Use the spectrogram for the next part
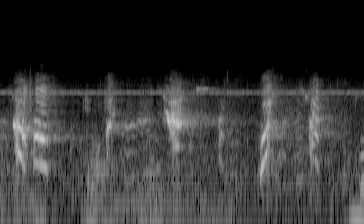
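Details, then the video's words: Baby monkey RainBoww crying to its mother for milk: a series of loud, wavering, harmonic squeals, each under a second, at irregular intervals of about one to two seconds. A steady high tone runs throughout. "Baby Monkey RainBoww Asking Milk Mom"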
